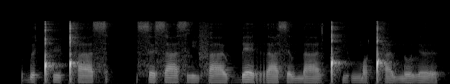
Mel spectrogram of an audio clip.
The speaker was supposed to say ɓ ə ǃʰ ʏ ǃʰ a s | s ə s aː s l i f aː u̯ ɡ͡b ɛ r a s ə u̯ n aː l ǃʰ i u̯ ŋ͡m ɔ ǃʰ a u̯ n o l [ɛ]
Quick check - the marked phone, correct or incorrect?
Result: incorrect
